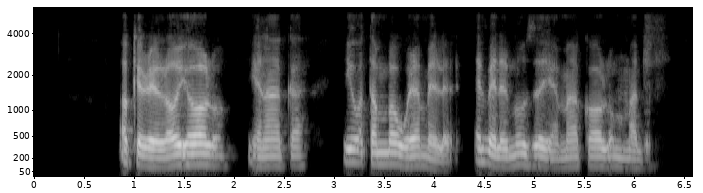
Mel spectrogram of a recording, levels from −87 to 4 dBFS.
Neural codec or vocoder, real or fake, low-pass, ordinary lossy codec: codec, 24 kHz, 0.9 kbps, WavTokenizer, medium speech release version 2; fake; 5.4 kHz; none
